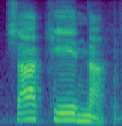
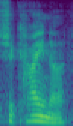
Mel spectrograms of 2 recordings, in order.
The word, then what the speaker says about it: Shekinah: And we're going to start with the first sound, which is a sha. The second sound, which is ki. And the last sound, which is na. Shakina. Shakina. Miltov. Shakina. In our pronunciation of it in English, usually we call it Shekinah, like Shekinah glory.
